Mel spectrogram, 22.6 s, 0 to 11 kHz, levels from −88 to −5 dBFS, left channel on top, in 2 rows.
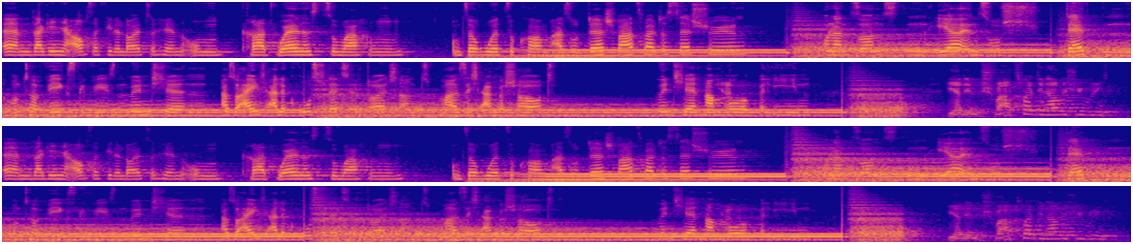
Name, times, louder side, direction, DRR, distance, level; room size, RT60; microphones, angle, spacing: voice 1, 0.0-4.0 4.5-7.5 8.2-10.3 10.6-16.7 17.8-19.4, left 4 dB, 40° left, 15 dB, 0.8 m, -29 dB
sound 1, 4.7-20.3, right 4 dB, 25° right, 1.2 m, -28 dB
voice 2, 20.7-22.3, left 3 dB, 65° left, 8 dB, 3.1 m, -43 dB
25.5 x 23.5 x 6.9 m, 0.89 s
head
